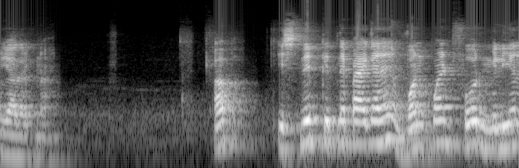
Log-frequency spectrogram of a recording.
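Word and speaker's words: SNP: base differences A एन एस एन P single nucleotide पॉलीमोर्फस pronounce स्निप occurs in humans देखो कितना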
